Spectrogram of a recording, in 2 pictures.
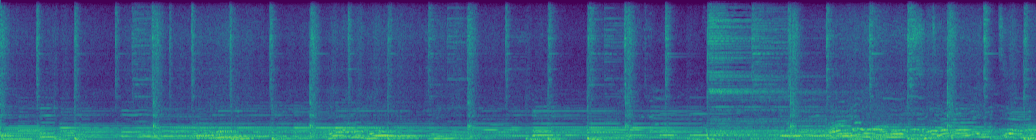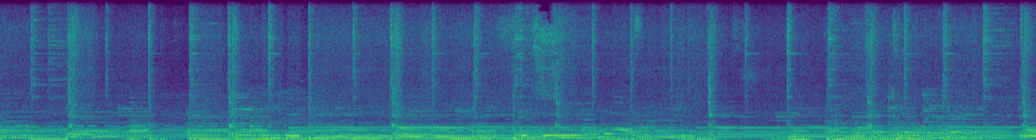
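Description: Live band playing an instrumental passage: a drum kit keeping a steady beat under guitar.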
